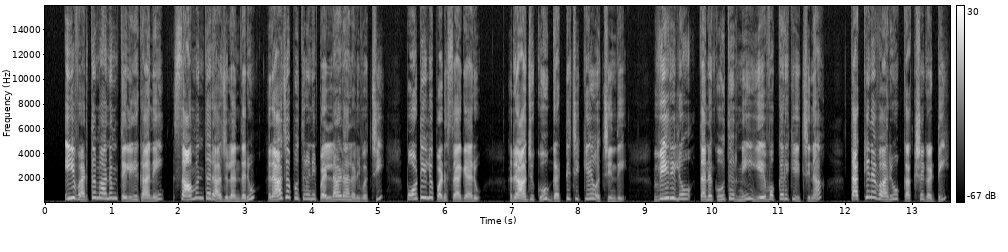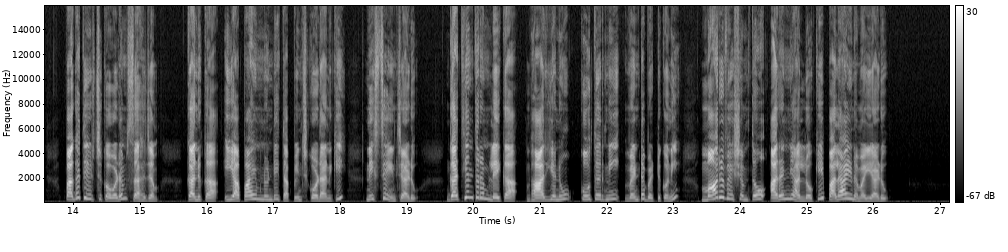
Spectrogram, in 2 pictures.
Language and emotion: Telugu, neutral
